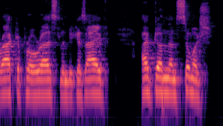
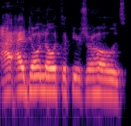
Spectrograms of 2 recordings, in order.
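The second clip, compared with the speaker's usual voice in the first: usual speaking voice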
